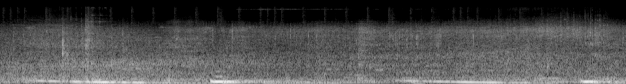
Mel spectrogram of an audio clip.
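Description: Two cars driving past one after the other, each engine and tyre sound dropping in pitch as it goes by, about a second in and again past the four-second mark. Wind rushing over the handheld phone's microphone on a moving bicycle runs underneath, with a couple of brief loud buffets.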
